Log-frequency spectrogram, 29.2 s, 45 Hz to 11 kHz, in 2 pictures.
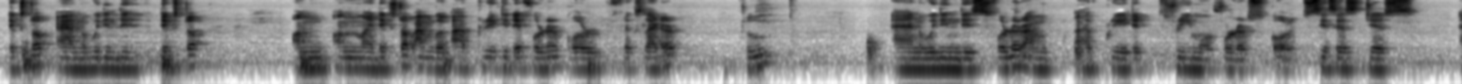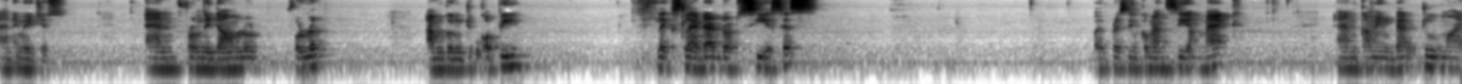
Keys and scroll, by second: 24.8 super+c.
